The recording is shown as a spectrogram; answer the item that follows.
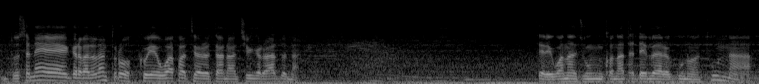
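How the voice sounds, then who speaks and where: A man performs a sci-fi game alien rattling off guttural made-up speech. The pitch is average, the pace quick, and music plays behind. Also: steady tone, lightly acted. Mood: businesslike. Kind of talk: video game voice acting.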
